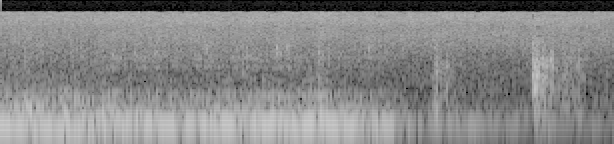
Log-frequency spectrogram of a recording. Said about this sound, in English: It was just after dark when I drove up behind Lieutenant Ryan's car.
